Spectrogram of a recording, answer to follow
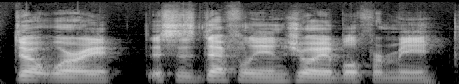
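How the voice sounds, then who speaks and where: A man's voice: mid-range voice, fairly even intonation, racing, fairly bright tone, clean tone, lightly acted. Man reading a timid, mild-mannered policewoman. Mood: earnest.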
